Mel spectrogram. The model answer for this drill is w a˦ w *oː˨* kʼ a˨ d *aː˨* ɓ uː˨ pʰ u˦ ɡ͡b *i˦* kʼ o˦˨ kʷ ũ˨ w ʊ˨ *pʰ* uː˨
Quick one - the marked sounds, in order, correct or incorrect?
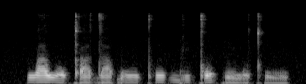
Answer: incorrect: o˨, incorrect: a˨, correct, incorrect: tʰ

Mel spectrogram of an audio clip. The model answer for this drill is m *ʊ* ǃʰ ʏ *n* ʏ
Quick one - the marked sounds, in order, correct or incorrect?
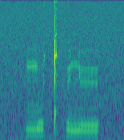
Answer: correct, correct

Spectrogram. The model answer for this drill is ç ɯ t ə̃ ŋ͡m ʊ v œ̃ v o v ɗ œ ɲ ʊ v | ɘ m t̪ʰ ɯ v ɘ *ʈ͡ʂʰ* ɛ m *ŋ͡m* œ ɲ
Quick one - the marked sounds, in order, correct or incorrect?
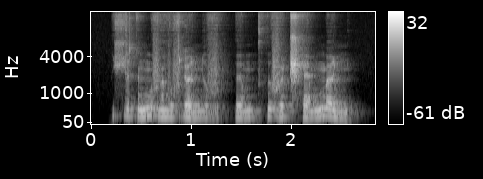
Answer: correct, correct

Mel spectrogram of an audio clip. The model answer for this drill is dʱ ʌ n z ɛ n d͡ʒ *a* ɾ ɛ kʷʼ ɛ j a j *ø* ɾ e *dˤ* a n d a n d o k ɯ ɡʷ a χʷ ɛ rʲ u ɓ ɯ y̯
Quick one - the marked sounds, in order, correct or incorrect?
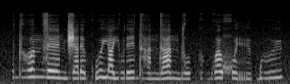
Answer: correct, incorrect: u, incorrect: dʱ

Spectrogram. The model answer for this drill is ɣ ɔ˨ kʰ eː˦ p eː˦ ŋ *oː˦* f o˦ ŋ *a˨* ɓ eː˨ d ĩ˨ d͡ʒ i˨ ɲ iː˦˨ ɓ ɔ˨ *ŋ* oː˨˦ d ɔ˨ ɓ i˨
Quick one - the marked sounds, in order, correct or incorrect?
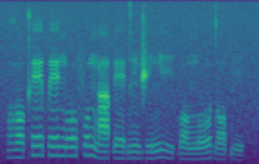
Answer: correct, correct, correct

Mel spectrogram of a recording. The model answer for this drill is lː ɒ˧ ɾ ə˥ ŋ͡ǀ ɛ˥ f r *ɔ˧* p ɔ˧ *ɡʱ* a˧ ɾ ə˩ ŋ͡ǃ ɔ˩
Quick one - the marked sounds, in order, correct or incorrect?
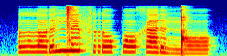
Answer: correct, incorrect: x

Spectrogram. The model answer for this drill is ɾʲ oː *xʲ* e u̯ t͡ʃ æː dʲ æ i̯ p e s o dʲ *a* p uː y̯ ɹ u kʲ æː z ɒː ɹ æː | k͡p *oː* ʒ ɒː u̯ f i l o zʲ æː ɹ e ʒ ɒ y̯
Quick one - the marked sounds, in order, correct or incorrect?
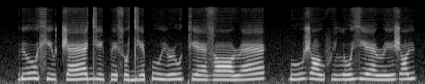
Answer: correct, incorrect: æ, incorrect: uː

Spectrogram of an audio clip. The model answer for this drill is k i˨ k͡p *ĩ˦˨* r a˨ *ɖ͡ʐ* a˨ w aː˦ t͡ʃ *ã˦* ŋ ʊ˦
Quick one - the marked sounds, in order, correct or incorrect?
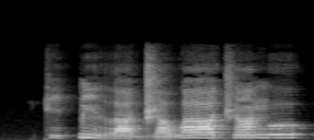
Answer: correct, incorrect: d͡ʒ, correct

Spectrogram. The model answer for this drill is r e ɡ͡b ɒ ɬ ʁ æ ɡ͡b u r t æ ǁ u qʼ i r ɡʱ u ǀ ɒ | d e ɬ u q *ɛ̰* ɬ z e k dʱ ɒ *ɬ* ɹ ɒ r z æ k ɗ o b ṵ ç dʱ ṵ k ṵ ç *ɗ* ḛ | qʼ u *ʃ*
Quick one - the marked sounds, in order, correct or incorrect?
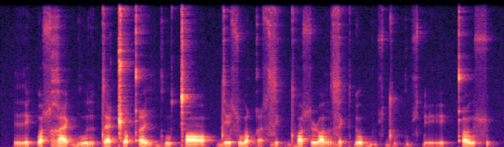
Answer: incorrect: ḛ, correct, correct, incorrect: ɬ

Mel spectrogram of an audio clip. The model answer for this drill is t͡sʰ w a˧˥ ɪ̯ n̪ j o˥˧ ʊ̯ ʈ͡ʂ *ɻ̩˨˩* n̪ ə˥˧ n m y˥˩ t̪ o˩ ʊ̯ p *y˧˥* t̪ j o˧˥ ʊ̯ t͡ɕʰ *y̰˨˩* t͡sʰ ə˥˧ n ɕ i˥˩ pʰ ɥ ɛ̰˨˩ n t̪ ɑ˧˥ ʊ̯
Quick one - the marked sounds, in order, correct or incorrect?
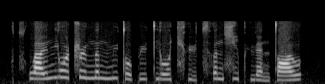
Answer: incorrect: ɻ̩˥˧, correct, correct

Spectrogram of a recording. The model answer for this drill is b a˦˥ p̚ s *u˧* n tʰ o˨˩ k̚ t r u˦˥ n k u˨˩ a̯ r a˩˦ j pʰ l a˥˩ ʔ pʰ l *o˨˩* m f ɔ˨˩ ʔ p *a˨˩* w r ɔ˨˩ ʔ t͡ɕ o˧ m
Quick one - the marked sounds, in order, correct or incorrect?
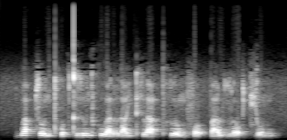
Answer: incorrect: o˧, incorrect: o˥˩, incorrect: a˧

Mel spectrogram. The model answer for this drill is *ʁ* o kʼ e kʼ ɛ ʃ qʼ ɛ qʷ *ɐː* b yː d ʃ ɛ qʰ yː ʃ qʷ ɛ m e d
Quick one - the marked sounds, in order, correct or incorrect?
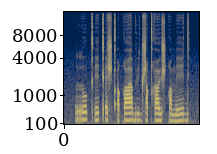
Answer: incorrect: r, incorrect: aː

